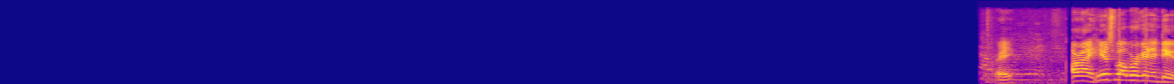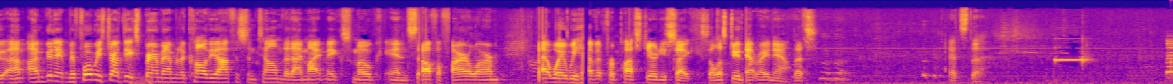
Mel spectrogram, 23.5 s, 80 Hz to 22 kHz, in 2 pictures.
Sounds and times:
Speech: 9.8 - 20.0.

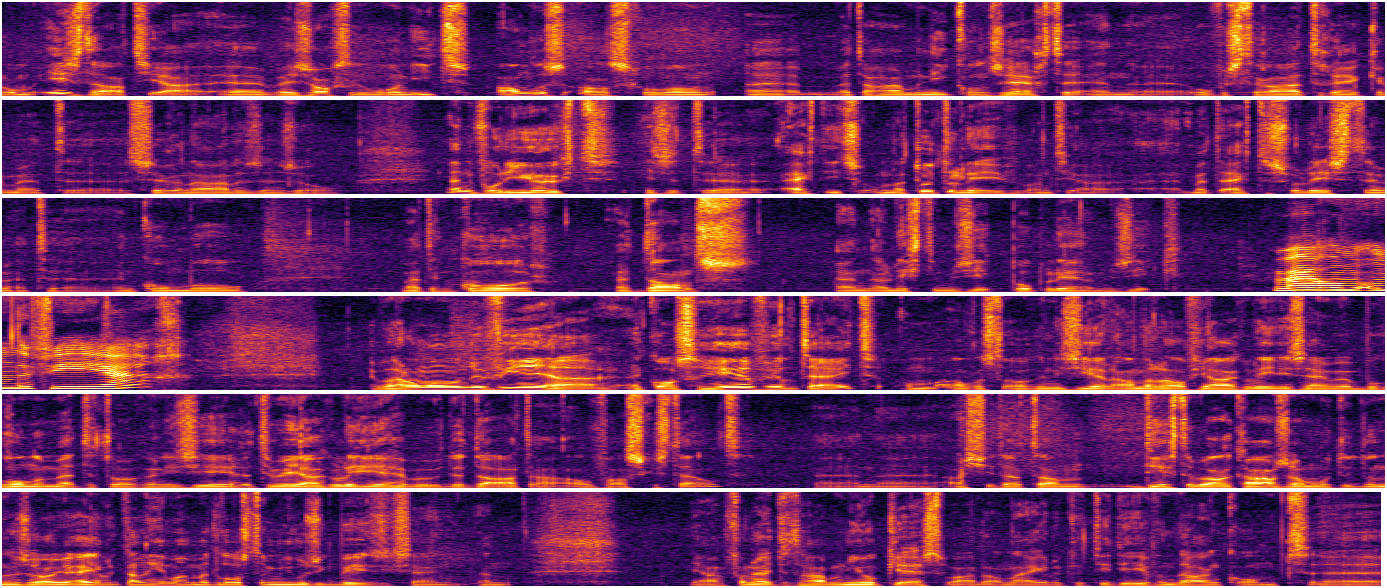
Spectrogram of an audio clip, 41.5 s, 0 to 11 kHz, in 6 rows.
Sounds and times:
Speech: 0.0 - 8.6, 9.2 - 15.1, 15.8 - 21.7, 22.6 - 37.2, 38.0 - 41.4.

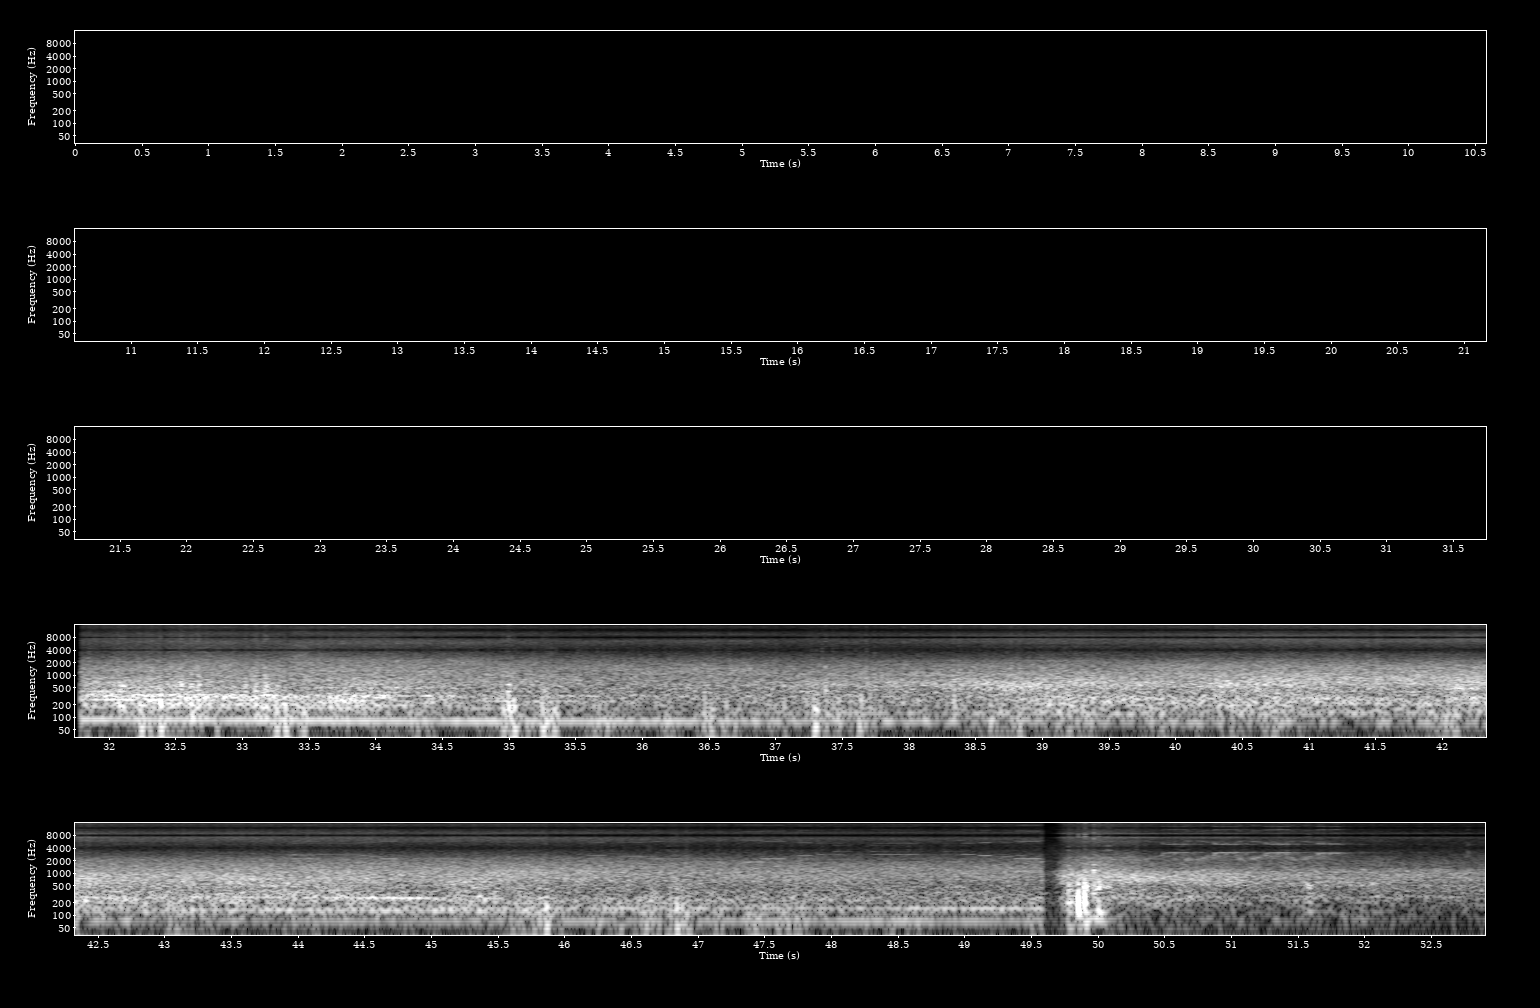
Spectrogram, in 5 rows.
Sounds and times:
Rustling leaves: 31.8 - 52.9.

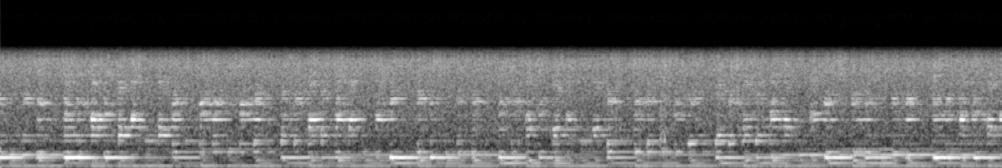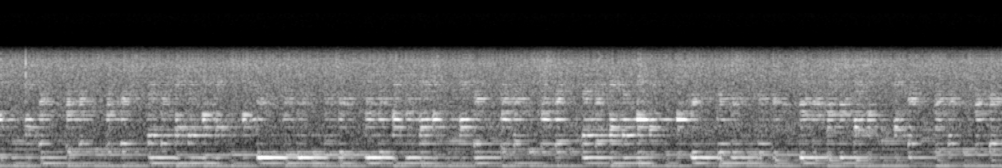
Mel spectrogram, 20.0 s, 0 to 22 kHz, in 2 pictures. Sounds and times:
Music: 0.0 - 20.0.

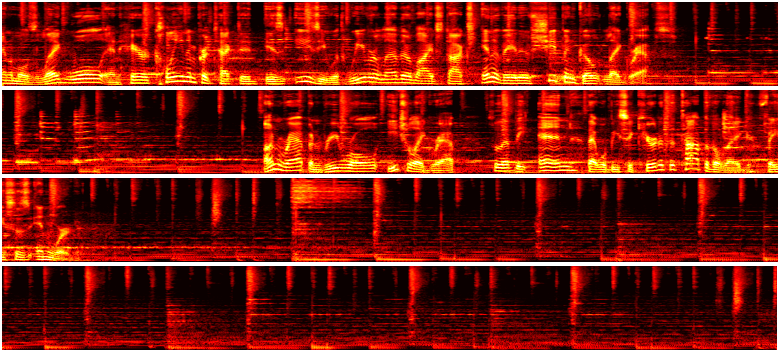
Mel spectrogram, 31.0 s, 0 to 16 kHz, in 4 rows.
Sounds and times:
Music: 0.0 - 31.0.

